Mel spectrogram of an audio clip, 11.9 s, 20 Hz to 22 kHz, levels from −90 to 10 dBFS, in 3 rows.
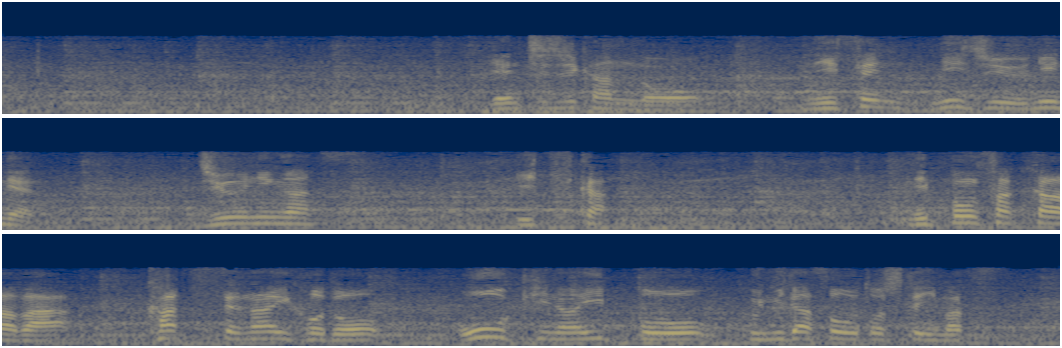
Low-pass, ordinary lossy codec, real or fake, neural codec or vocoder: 7.2 kHz; none; real; none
